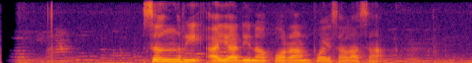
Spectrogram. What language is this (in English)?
Sundanese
